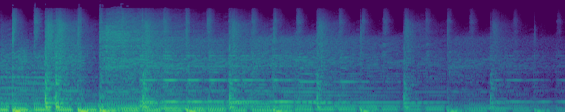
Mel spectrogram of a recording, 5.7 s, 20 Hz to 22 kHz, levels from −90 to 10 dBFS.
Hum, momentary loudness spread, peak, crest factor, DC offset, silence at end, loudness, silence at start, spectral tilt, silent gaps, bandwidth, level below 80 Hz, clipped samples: none; 16 LU; -4 dBFS; 16 dB; 0.3%; 0 s; -23 LUFS; 0 s; -5.5 dB/octave; none; 16 kHz; -26 dBFS; under 0.1%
